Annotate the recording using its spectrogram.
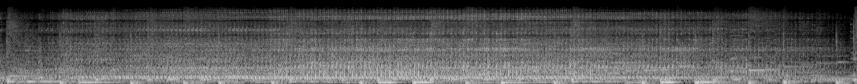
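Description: Scroll saw running and cutting an inside curve through a thin wooden workpiece, its blade going steadily up and down; it starts at the beginning and drops away just before the end. Background music plays underneath.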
